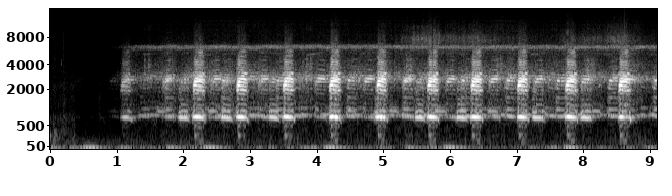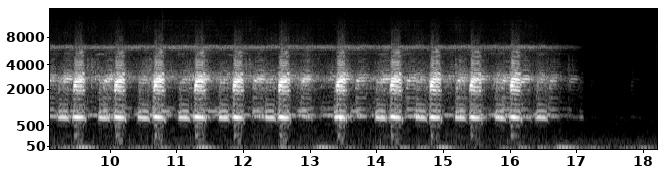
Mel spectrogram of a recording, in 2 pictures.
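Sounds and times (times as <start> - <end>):
green tree frog Hyla cinerea calling: 1.0 - 17.1.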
